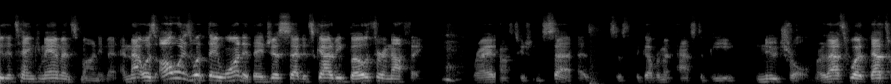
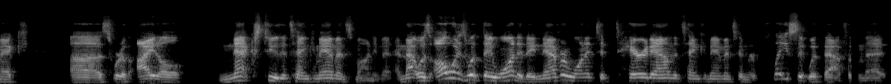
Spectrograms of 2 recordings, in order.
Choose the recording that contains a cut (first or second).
first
